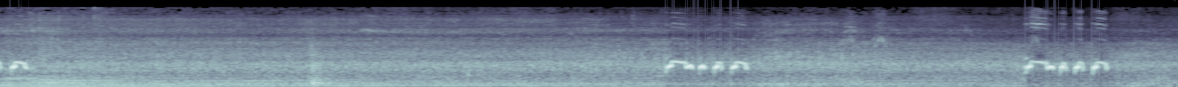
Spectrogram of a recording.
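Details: Zebra dove singing a 'three provinces' style song, used as a lure for training birds: a brief fragment and then two rolling phrases of five rapid coos each, with low traffic rumble throughout.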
